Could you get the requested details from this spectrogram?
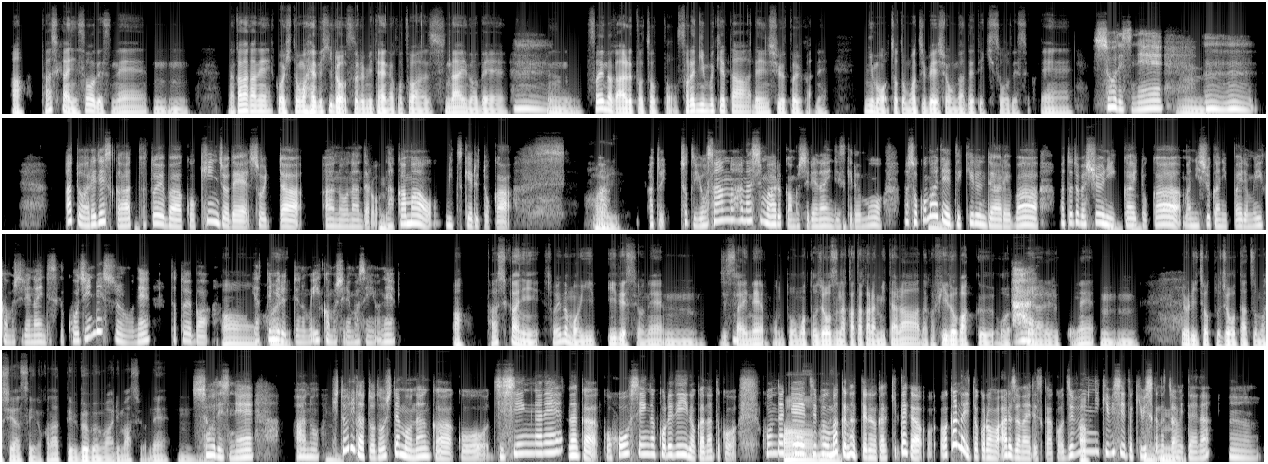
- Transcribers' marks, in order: other background noise
- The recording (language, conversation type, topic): Japanese, advice, 短い時間で趣味や学びを効率よく進めるにはどうすればよいですか？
